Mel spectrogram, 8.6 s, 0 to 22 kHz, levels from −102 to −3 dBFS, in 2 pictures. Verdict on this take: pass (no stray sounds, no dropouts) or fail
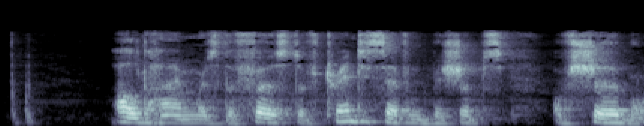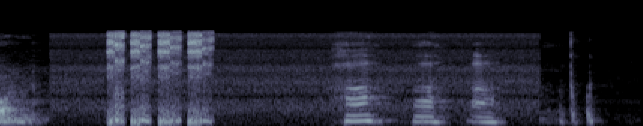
fail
